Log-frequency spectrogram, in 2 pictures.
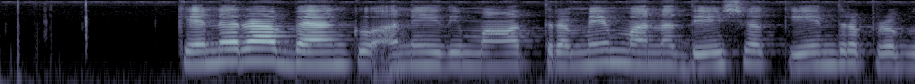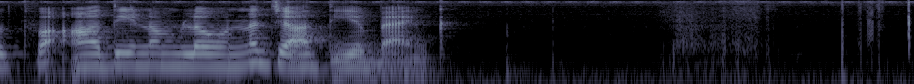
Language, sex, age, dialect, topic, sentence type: Telugu, female, 31-35, Telangana, banking, statement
